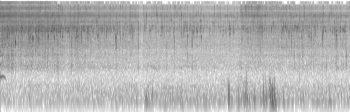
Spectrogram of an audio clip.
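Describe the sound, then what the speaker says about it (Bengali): Chopped onions fry in oil left over from frying rohu fish, giving a constant close sizzle with a few soft knocks and stirring bumps partway through and no speech. "মাছের তেলেই পেঁয়াজ কুচি ভেজে নেব"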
